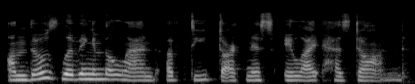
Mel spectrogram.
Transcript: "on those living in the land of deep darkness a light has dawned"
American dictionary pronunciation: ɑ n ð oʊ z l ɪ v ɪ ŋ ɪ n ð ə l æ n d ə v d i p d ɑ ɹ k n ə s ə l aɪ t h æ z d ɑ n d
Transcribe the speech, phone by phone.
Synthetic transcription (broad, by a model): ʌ n ð oʊ z l ɪ v ɪ ŋ ɪ n ð ə l æ n d ə v d i p d ɑ ɹ k n ə s ə l aɪ t h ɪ z d ɑ n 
